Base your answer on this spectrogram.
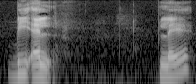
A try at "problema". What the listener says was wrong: प्रॉब्लम की spelling में प्रॉब्लेमा. हाँ ब्लेमा. ब्लामा नहीं ब्लेमा. ब्ले क्या हुआ? ब्ले. अरे ब्ला कैसे लिखता है? हाँ तो ब्ले में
